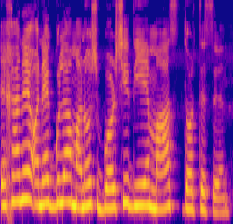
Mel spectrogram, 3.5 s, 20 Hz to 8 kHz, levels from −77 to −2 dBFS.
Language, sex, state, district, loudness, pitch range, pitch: Bengali, female, Assam, Hailakandi, -11 LUFS, 245-305 Hz, 275 Hz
